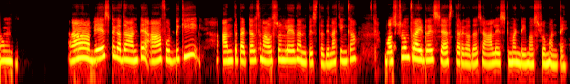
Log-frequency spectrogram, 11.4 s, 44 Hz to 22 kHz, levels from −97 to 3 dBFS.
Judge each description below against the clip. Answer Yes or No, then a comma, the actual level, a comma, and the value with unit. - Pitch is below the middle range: No, high, 245 Hz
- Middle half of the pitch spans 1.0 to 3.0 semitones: No, average, 3.7 semitones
